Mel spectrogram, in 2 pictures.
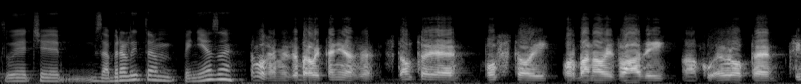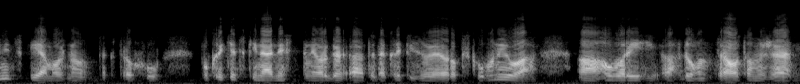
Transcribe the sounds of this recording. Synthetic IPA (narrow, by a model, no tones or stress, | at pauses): t̪lujɛcɛzabɾalit̪ampɛɲɪazɛsamɔzɾɛɪmɛzabɾalipɛɲɪazɛft̪ɔmt̪ɔjɛ | pɔst̪ɔjʔɔɾbaːnɔʋɛjʋlaːd̪ikuɛʊɾɔːpɛt͡sinit͡skiamɔʒnɔt̪akt̪ɾɔxupɔkɾicɛt͡skinajɛd̪nɛjst̪ɾaniɔɾɡat̪ɛd̪akɾit̪izujɛɛʊɾɔːpskuuːniua̰ɦɔʋɔɾid̪ɔɦnuːt̪ɾaɔt̪ɔmʒɛ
